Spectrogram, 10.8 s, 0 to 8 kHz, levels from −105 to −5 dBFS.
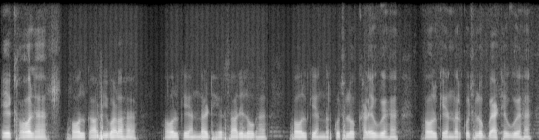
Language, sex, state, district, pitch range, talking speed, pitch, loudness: Hindi, male, Andhra Pradesh, Anantapur, 95-100 Hz, 165 wpm, 100 Hz, -22 LUFS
